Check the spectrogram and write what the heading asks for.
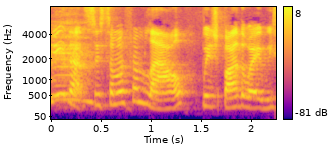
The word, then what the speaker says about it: Laos: So someone from Laos, which by the way, we started off calling it Laos or Laos, and then some of you guys were like, it's Laos.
